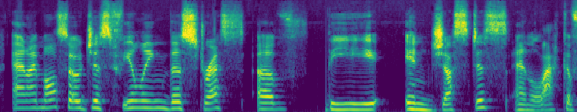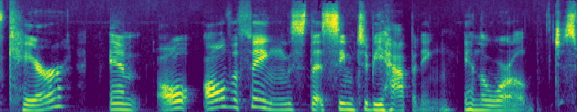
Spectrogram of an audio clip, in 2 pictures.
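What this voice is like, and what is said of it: Voice affected by feeling unwell. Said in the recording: “I'm not feeling that great, so pardon my voice for today”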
